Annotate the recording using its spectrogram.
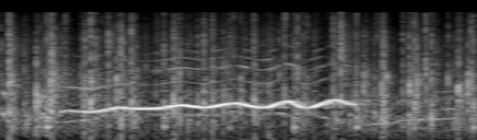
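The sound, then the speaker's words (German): Loud, dense applause from a crowd applauding themselves after singing along, with many hands clapping continuously for the whole stretch, and a wavering, whistle-like tone rising above the clapping partway through. “Dankeschön, Applaus für euch.”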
